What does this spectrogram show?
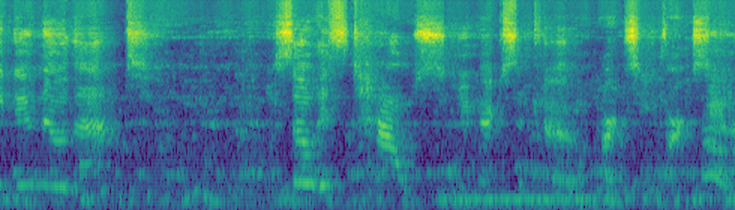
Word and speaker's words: Taos: Taos? Taos. Like Laos.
